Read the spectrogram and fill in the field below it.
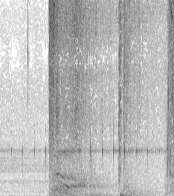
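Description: Flames burst with a roaring whoosh.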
